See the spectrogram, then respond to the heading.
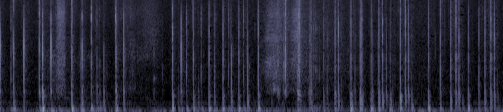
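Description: Fingertips and nails tap rapidly on the sides of a hand-sized, glossy red-pink vinyl cube, likely hollow, held in both hands. It gives a fast, uneven run of short, dull, low thumps mixed with light clicky taps. Each tap dies away almost instantly.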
